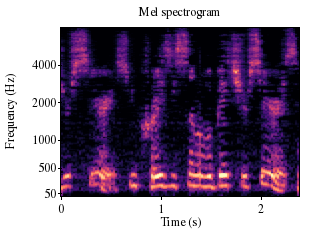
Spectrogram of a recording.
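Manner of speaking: retold amazed realisation, voice lifted high; incredulous. Bischoff reacting to Heyman's scheme, incredulous.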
